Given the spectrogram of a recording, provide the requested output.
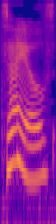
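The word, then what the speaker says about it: tallis: in yiddish it is tails with the stress on the first syllable the plural of talat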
